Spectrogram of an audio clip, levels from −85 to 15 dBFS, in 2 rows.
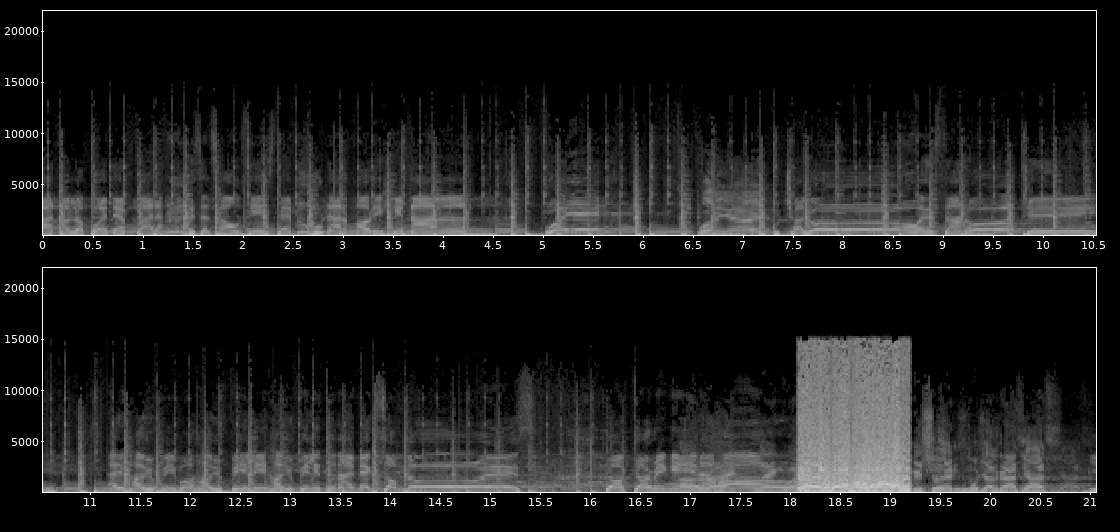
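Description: Signed and unsigned mixed up, from 18.08 to 19.20 s: the sound turns into a very loud, harsh distortion in which quiet moments are as loud as everything else. The likely cause is 16-bit samples read with the wrong sign convention, flipping the top bit so every zero crossing leaps across the full range.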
